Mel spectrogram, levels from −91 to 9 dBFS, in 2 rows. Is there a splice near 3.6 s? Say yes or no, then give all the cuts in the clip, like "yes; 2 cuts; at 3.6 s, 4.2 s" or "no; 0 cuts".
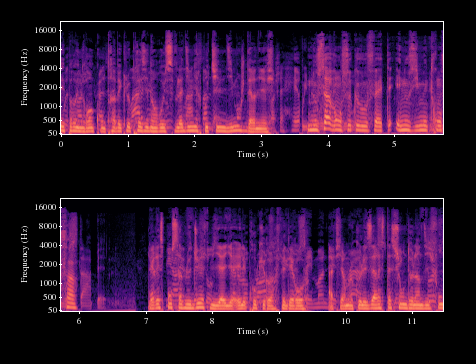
yes; 1 cut; at 3.6 s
